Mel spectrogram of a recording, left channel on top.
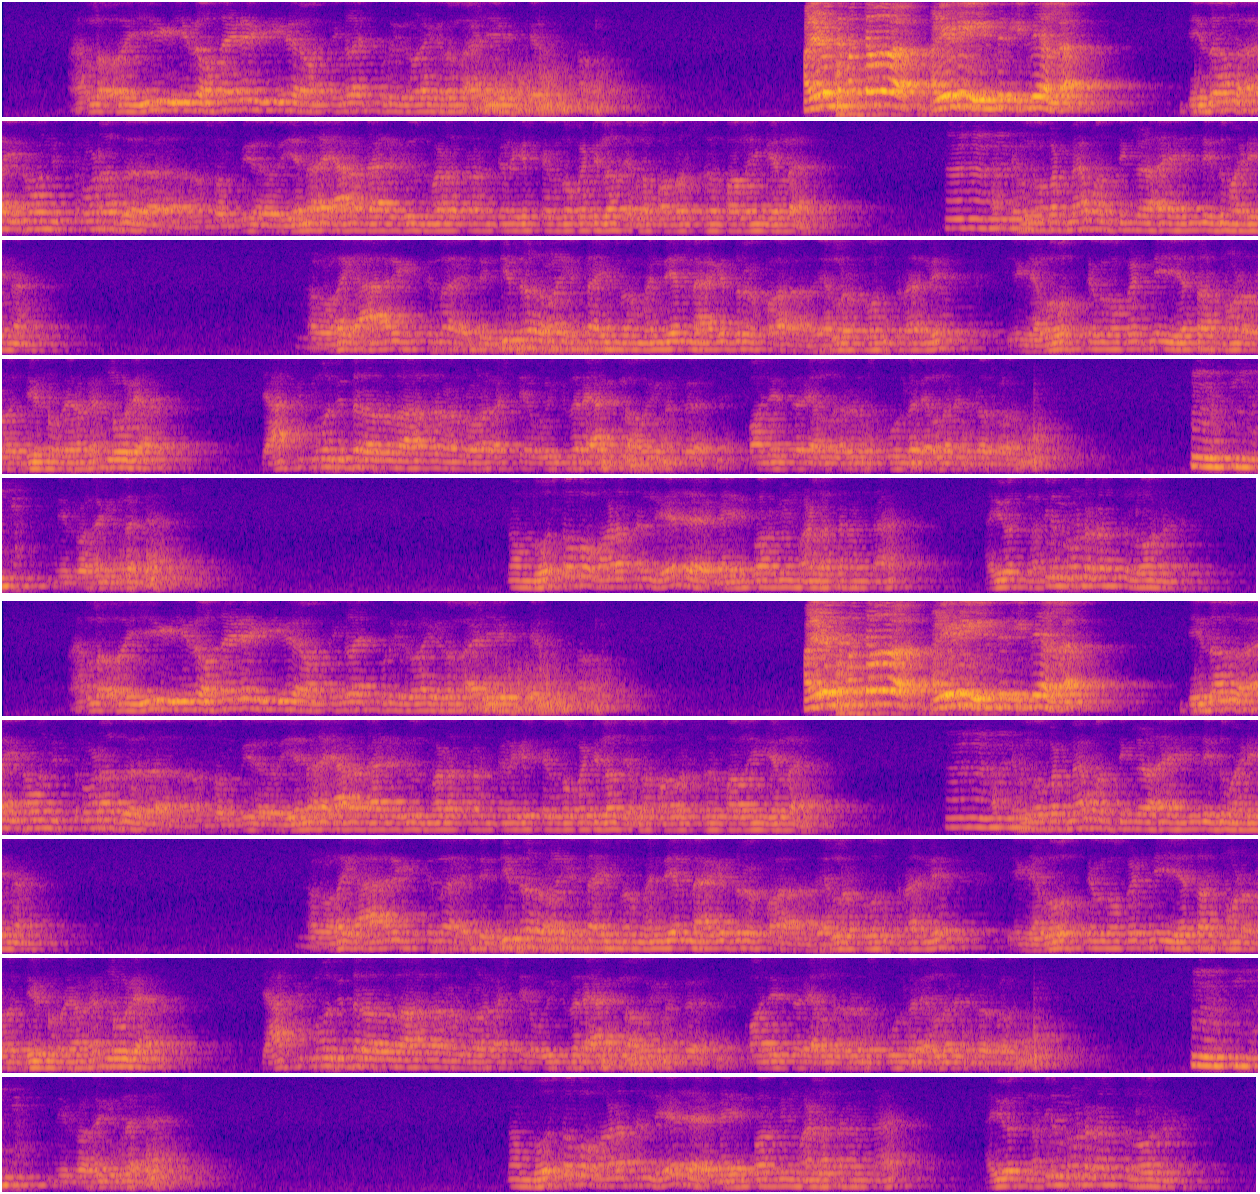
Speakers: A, in the centre; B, on the left.
A: ಅಲ್ಲೋ ಈಗ ಇದು ಹೊಸ ಇಡಿಯ ಈಗ ಒಂದ್ ತಿಂಗ್ಳಾಯ್ತು ಬಿಡು ಇದ್ರೊಳಗೆ ಇರಲ್ಲ ಹಳಿ ಹಿ ಕೇಳ. ಹೌ.
B: <inaudible> ಹಳಿಡ ಮತ್ತೆ್ದ ಹಳಿಡಿ ಇದ ಇದ ಅಲ್ಲ.
A: ಇದಲ್ಲ ಇನ್ನ ಒಂದ ಇತ್ತು ನೋಡದು ಸ್ವಲ್ಪ ಏನ ಯಾರ ಬ್ಯಾರಾರ ಯ ಮಾಡತಾರ ಅಂತ ಹೇಳಿಷ್ಟ ತೆಗ್ದೋಗಟ್ಟಿಲ್ಲ ಅದು ಎಲ್ಲ ಫಾಲೋವರ್ಸ್ ಫಾಲೋಯಿ್ ಎಲ್ಲ.
B: <inaudible> ಹ್ಮ್ ಹ್ಮ್
A: ಅ
B: ಹ್ಮ್
A: ತೆಗ್ದ
B: ಹ್ಮ್
A: ಒಕಟ ಮ್ಯಾಗ ಒಂದ್ ತಿಂಗಗಳ ಹಿಂದ ಇ ಮಾಡಿನ್ನ <inaudible>
B: ಹ್ಮ್
A: ಅದ್ರೊಳಗೆ
B: ಹ್ಮ್ ಹ್ಮ್
A: ಯಾರಿಗ ಇಟ್ಟಿಲ್ಲ ಜಗ್ಗಿದ್ರರು ಅದ್ರೊಳಗೆ. ಇಷ್ಟ್ ಐನೂರ್ ಮಂದಿ ಏನ್ ಮ್ಯಾಗ ಇದ್ರು ಎಲ್ಲರ ದೋಸ್ತರ ಅಲ್ಲಿ ಈಗ ಎಲ್ಲೋ ತೆಗದಕಟ್ನ ಎಸಾರ್ ನೋಡ್ರ ದಡ್ನೂರ್ ಯಾರ ನೂರ್ ಯಾರ ಜಾಸ್ತಿ. ಕ್ಲೋಸ್ ಇದ್ದಾರದ್ರ ಆತರ ಅದ್ರೊಳಗ ಅಷ್ಟೇ ಉಳಕಿದಿದ್ದಾರೆ ಯಾರ ಇಲ್ಲ ಹೋಗಿ ನಂಗಗೆ ಕಾಲೇಜ್ ಇದ್ದರಿ ಎಲ್ಲಾರ
B: ಹ್ಮ್
A: ಸ್ಕೂಲ್ದರ್ ಎಲ್ಲಾರ ಇದ್ರ ಅದ್ರೊಳಗೆ.
B: ಹ್ಮ್ ಹ್ಮ್.
A: ಇದ್ರೊಳಗಿಲ್ಲ ಜಾಸ್ತಿ. ನಮ್ ದೋಸ್ತ್ ಒಬ್ಬ ಮಾಡತ್ತನ್ಲಿ ಡೈರಿ ಫಾರ್ಮಿಂಗ್ ಮಾಡ್ಲತ್ತಾರ ಅಂತ ಐವತ್ತು ಲಕ್ಷ
B: ಹ್ಮ್
A: ತಗೊಂಡ್ರಂತ ಲೋನ್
